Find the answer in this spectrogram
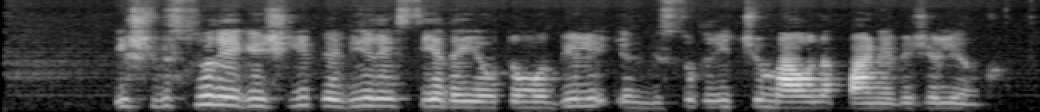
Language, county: Lithuanian, Šiauliai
